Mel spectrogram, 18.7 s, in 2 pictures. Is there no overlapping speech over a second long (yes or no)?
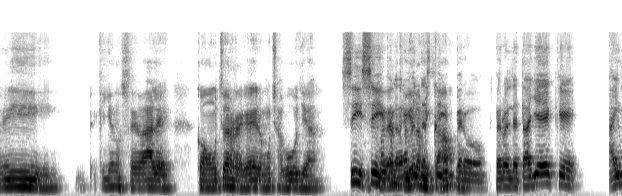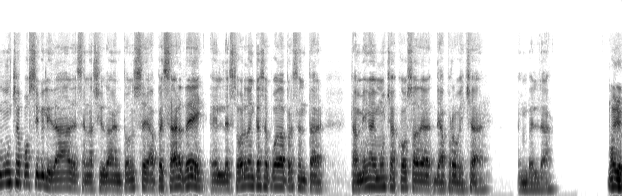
no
